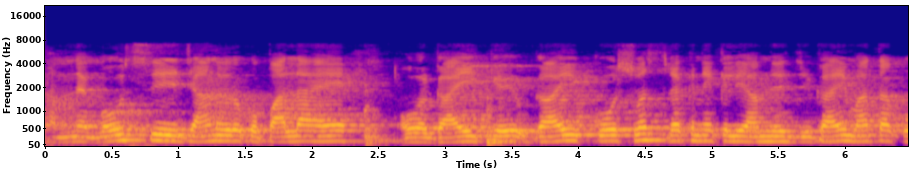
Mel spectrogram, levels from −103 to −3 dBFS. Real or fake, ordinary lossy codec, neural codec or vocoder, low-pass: real; MP3, 64 kbps; none; 7.2 kHz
